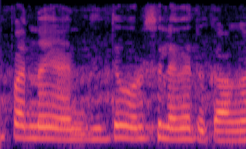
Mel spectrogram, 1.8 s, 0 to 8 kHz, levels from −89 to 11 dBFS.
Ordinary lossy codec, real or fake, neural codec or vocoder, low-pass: none; real; none; 7.2 kHz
